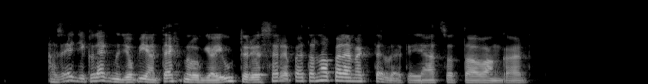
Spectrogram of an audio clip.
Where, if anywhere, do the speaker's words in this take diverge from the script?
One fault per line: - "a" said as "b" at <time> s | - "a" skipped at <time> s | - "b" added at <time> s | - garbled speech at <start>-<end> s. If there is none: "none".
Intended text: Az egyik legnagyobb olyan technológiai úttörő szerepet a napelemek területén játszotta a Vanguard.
- "olyan" said as "ilyen" at 1.4 s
